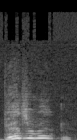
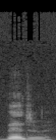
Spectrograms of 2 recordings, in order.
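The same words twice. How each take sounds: First: High-pitched questioning echo; mock-surprised high query; surprised repeat. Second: Low, soft reply; small, subdued retold answer; meek answer. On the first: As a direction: repeat the name as if taken aback, pitch leaping up. Chef repeats the name, questioning. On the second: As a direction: give the name quietly, pitched down. Timid answer to the famous chef.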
